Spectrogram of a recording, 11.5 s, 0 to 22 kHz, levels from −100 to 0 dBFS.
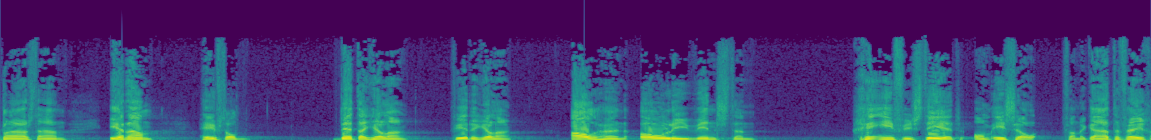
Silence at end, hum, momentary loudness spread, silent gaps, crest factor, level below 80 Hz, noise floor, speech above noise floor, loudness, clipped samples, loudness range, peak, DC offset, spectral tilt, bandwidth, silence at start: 0.05 s; none; 12 LU; none; 14 dB; -56 dBFS; -65 dBFS; 52 dB; -14 LUFS; under 0.1%; 3 LU; 0 dBFS; under 0.1%; -7 dB/octave; 16 kHz; 0.05 s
